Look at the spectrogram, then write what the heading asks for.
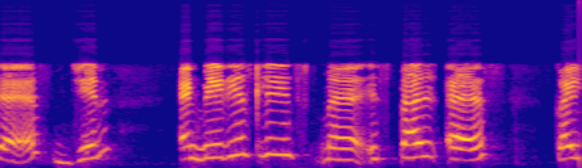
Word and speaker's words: jinn: Even the clever jinn और genie, यहाँ पे D साइलेंट रहेगा बच्चों, तो इसका प्रोनाउंसिएशन होगा आपका pronounce as जिन and variously spelled as.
